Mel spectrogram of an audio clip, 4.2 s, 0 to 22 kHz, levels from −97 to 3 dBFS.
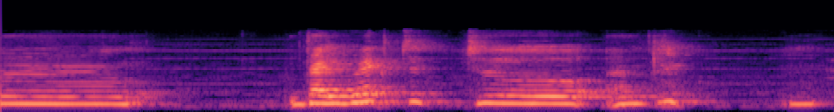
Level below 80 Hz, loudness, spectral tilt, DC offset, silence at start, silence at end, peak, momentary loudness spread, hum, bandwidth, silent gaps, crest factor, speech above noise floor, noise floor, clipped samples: -84 dBFS; -27 LUFS; -5.5 dB/octave; under 0.1%; 0 s; 0.05 s; -8 dBFS; 15 LU; none; 8.2 kHz; none; 18 dB; 31 dB; -56 dBFS; under 0.1%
